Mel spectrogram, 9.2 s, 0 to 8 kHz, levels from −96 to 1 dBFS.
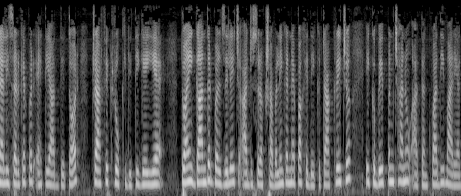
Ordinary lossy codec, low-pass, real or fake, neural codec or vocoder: none; 7.2 kHz; real; none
